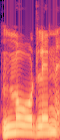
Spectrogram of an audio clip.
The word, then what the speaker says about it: Magdalen: Everyone, nearly everyone knows that this is pronounced Mlin, M A U D L I N, Street, as if it were a sentimental, tearful sort of street.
